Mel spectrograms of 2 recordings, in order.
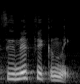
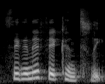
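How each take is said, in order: First: The T in the ending is almost silent. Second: The T in the ending is clearly pronounced. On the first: The speaker calls it right. "significantly 이렇게 발음을 하지" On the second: The speaker calls it wrong. "significantly 이렇게 발음하지 않습니다"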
